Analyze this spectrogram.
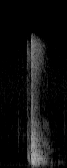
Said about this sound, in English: And close the door.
